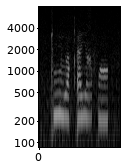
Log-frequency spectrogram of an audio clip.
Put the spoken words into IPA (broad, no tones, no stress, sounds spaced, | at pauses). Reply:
ǃ ũ l u qʼ iː ʁ f ɔ̃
